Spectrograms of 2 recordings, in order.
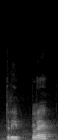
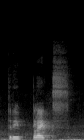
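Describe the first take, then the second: First: The word ends in a k sound. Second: An s sound is added at the end. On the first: The speaker calls it right. "kata triplek" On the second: The speaker calls it wrong. "penambahan fonem S"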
